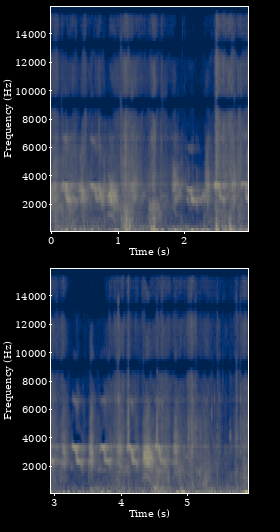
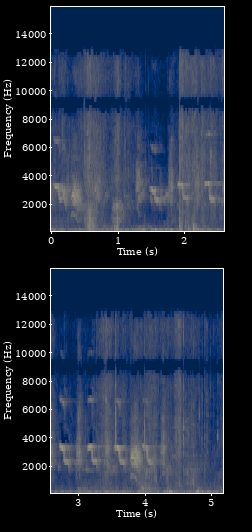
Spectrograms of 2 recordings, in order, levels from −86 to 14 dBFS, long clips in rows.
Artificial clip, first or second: first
